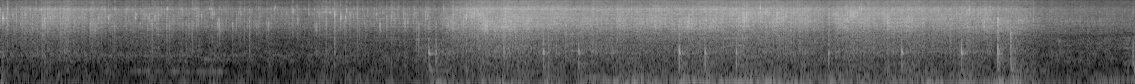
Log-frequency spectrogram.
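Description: Onion fries in hot oil in a kadai on low heat, a steady close hiss that swells louder midway as stirring scrapes and light taps come through, with no voices.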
